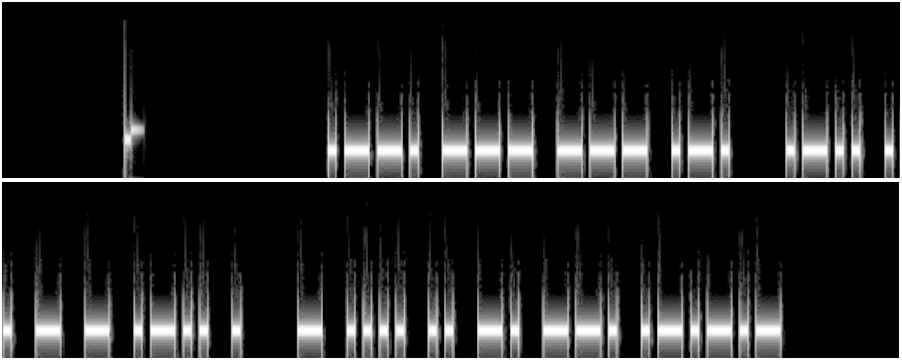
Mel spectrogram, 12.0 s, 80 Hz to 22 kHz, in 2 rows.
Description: Morse code, heard as a keyed tone, about 22 wpm, 700 Hz. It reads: POOR LITTLE THING.
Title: Sentences from Top 1000 Words 22wpm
